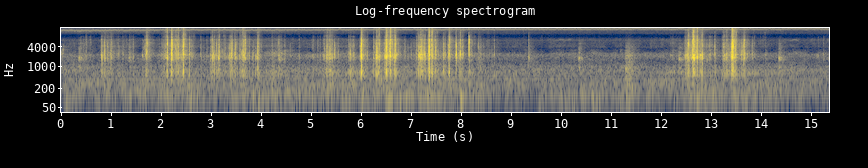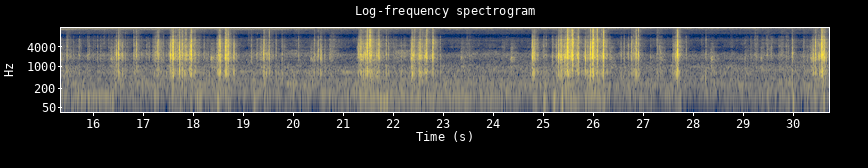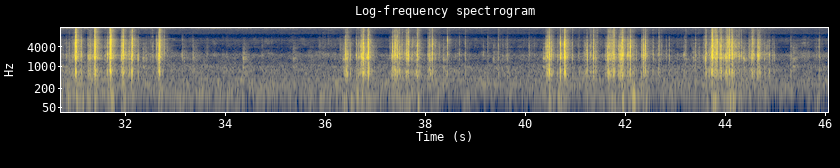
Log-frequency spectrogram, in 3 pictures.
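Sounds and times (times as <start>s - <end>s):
plastic puzzle cube clicking: 0.8s - 8.7s, 12.2s - 14.2s, 15.2s - 23.6s, 24.2s - 33.0s, 36.2s - 45.0s.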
